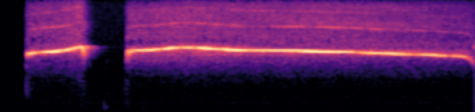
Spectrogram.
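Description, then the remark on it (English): A clear, shrill whistle call signalling the maneuver of turn two, in two parts: a short rising note, a brief pause, then a long sustained tone that slowly falls in pitch, resembling a wolf whistle. No talking. “Though there is one of them that does resemble that classic wolf whistle sound that we heard Humphrey Bogart do.”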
